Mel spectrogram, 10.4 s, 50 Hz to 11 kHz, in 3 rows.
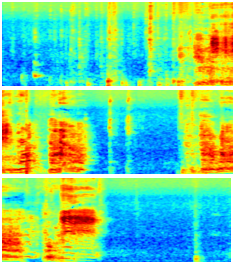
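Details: Two Akita Inu, aged 14 months and 2 months, playing together in 2023: two long bouts of loud, rough growling mixed with whiny yelps, separated by a quiet pause.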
